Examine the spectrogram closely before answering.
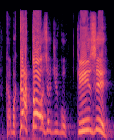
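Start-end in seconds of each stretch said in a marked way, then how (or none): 0.3-1.0 loud, high auction call; shouted counter-bid. Retold or imitated. Rival bidder tops him at auction, shouting. 1.5-2.2 loud, high auction yell; shouted bid. Retold or imitated. Eager bidder calls first at the auction, shouting. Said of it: "o primeiro logo a gritar".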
